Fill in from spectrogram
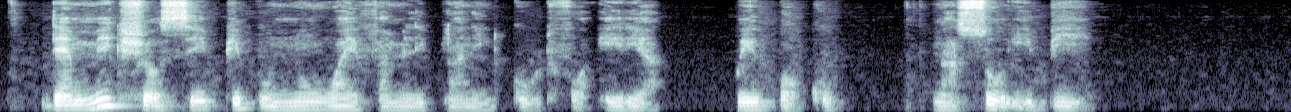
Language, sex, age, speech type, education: Nigerian Pidgin, male, 15-29, spontaneous, secondary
